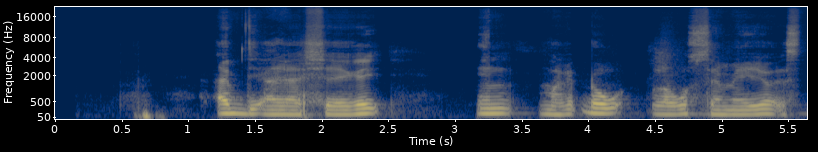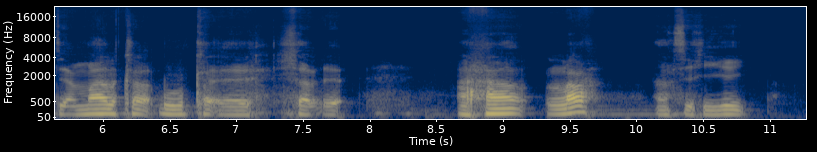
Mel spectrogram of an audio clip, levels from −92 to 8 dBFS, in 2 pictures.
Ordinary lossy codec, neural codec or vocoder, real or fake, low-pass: none; codec, 44.1 kHz, 7.8 kbps, Pupu-Codec; fake; none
